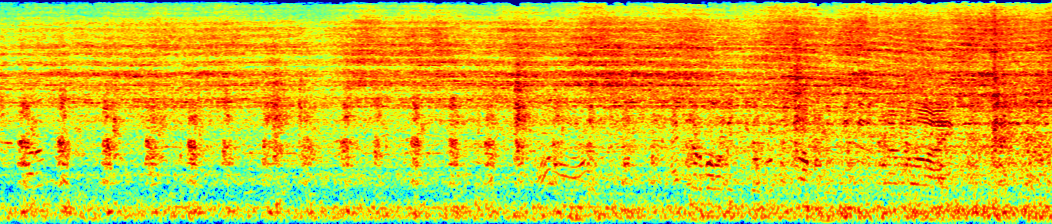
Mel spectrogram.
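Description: Steam locomotive of a rack railway working a passenger train, its exhaust beating in a regular chuff about two to three times a second over a steady hiss of steam.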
